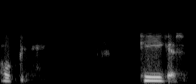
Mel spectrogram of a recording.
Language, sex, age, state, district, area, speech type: Punjabi, male, 18-30, Punjab, Ludhiana, urban, conversation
